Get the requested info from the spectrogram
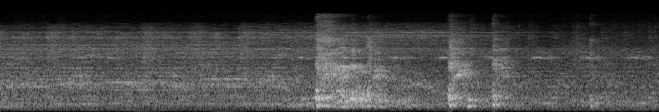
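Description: A person coughing: one longer cough about three seconds in, then two short coughs a second and a half later.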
